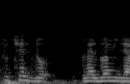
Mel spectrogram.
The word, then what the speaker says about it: Lucenzo: Lucenzo, on parce que ça se prononce Lucenzo.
